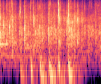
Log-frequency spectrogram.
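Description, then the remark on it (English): A crowd claps enthusiastically to praise God, many hands blending into a dense, steady wash of applause, with a rhythmic low thumping pulsing underneath. “Oh, somebody ought to clap their hand and praise Him that He's there.”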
